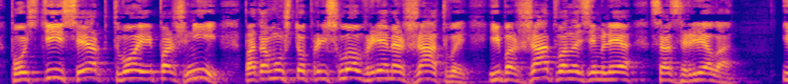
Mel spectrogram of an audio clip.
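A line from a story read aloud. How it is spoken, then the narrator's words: Loud proclamation. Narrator (Russian): другой ангел воскликнул громким голосом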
